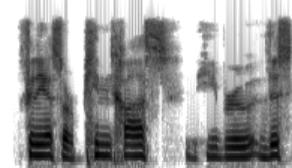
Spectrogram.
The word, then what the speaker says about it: Phineas: Okay, that's the way most of us would pronounce this. Phineas or Pincas in Hebrew.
